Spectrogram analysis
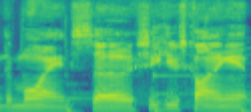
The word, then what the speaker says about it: Des Moines: keeps calling it what desmon desmon desmon I don't know what they teach in geography school anymore class geography class it's the mo the S is silent it's French the mo it's French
